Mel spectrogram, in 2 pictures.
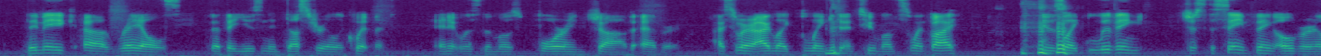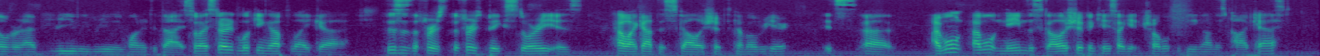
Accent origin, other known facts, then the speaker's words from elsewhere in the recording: Ohio, United States; hey, I'm from Ohio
